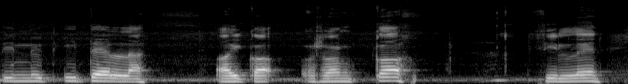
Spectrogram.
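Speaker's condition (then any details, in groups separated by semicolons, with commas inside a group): Cerebral palsy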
